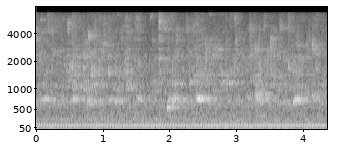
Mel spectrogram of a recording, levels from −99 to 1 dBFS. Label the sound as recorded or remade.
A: recorded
